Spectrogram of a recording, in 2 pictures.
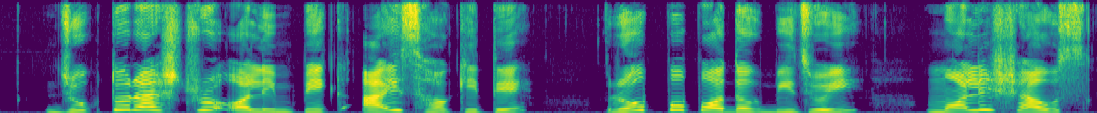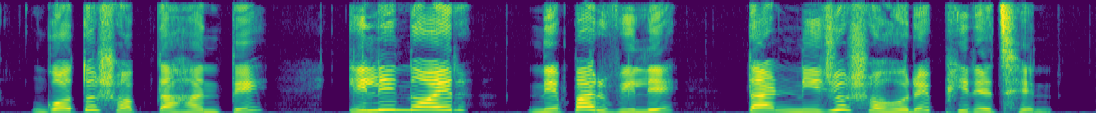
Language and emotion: Bengali, neutral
